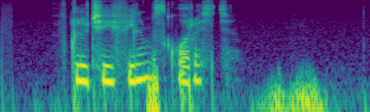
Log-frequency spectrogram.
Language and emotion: Russian, neutral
